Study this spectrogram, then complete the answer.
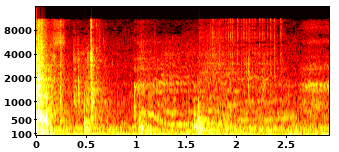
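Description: A wooden door creaks as a hand pushes it.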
